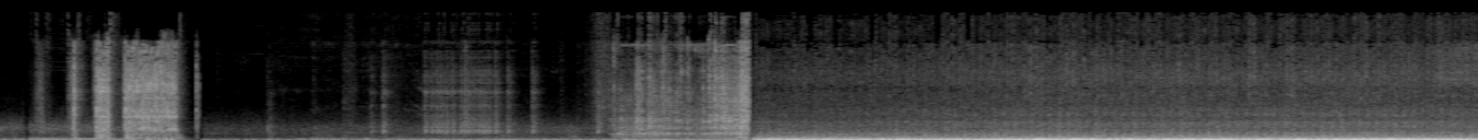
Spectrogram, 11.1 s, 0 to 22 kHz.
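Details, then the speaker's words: Nissan 240SX with turbo LS3 V8 after swapping from an NA cam to a Texas Speed stage 3 turbo camshaft: catches and settles into a deep, even run with no ticks or knocks; no more of the earlier funny noises. "I got the new turbo camshaft installed. Sounds good. No more funny noises."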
